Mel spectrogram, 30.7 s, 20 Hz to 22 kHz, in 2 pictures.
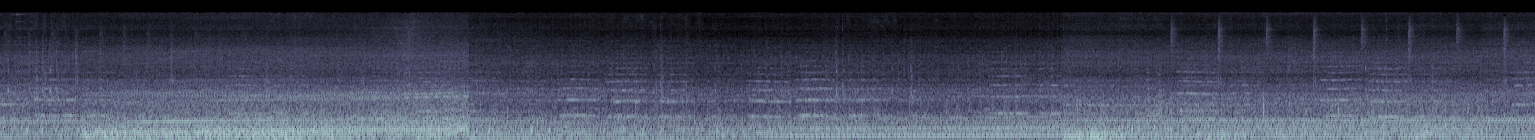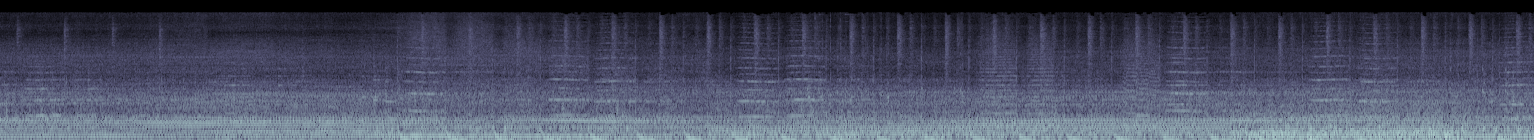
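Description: Background music, with a quick steady beat coming in about two-thirds of the way through, laid over the running of a Yamaha Ténéré 700's parallel-twin engine and its tyres on gravel road.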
